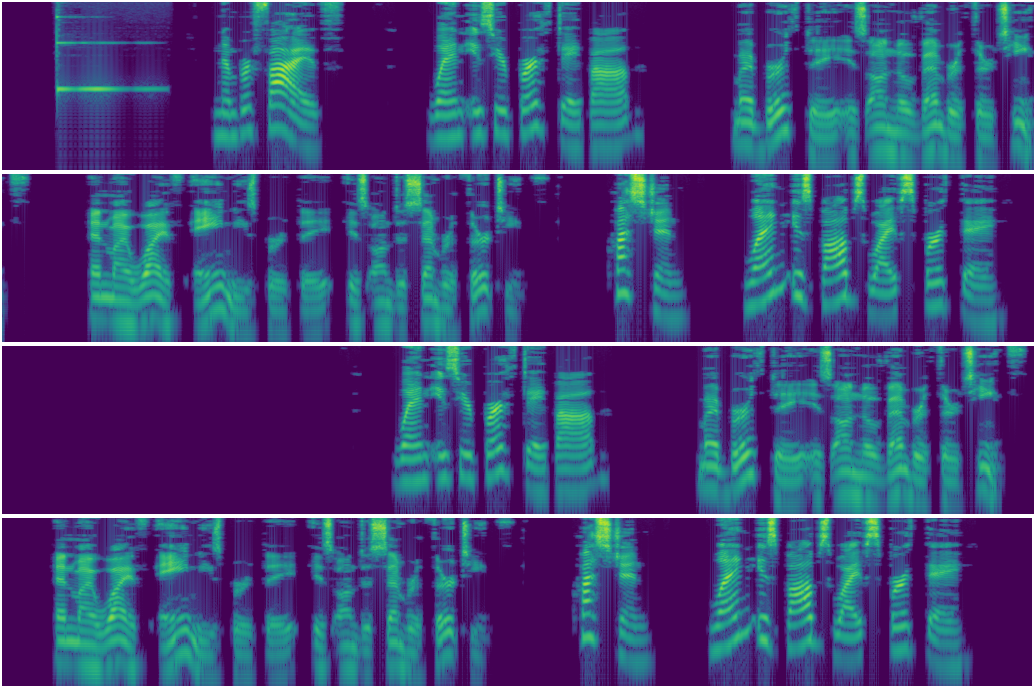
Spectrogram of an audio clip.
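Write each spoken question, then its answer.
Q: When is Bob's wife's birthday?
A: On December 13th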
